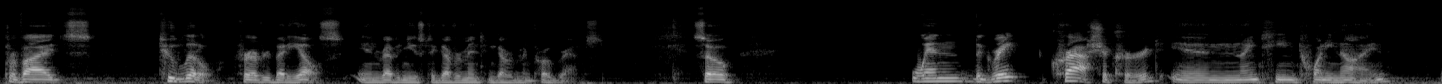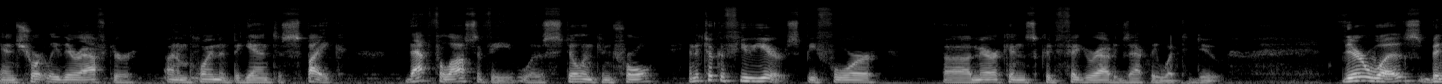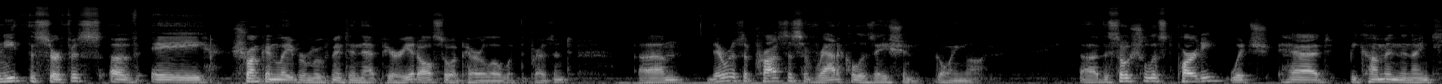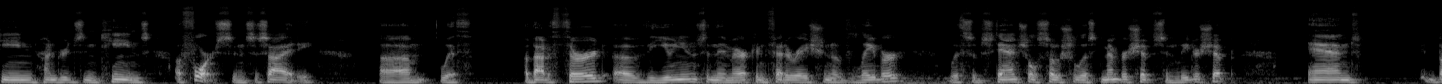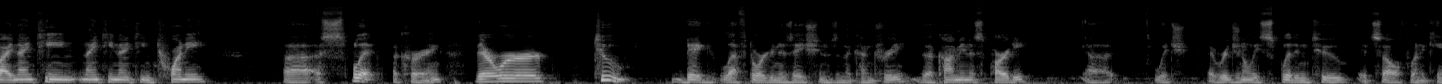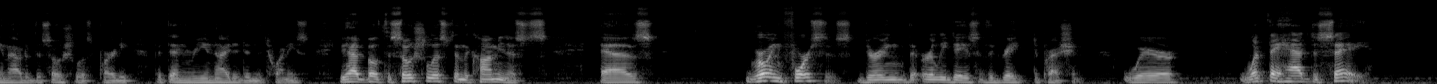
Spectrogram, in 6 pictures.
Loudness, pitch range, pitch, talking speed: -29 LUFS, 95-115 Hz, 100 Hz, 125 wpm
